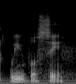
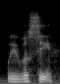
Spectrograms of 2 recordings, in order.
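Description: First: Soft repeat to himself; quiet. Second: Said in the usual way. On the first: Real, not acted. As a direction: mutter it under the breath.

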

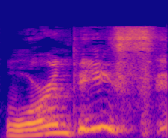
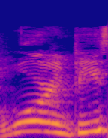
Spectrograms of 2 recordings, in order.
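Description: First: Slow, rising, defiant name-drop; deadpan answer. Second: Higher, disbelieving question on War and Peace; incredulous. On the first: Layla answers Will's question with a slow, defiant name. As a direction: drop the name slowly like a challenge. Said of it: "And she goes". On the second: Will hears who her date is, in shocked disbelief. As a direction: repeat the name in shocked disbelief. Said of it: "he's like". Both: Acted.

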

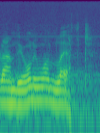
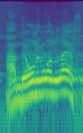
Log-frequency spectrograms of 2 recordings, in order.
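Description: First: Said in the usual way. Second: Higher and louder, crying out in despair; anguished outcry, much higher and louder; desperate cry. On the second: Retold or imitated. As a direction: throw the complaint up to heaven. Elijah's lament repeated.

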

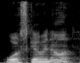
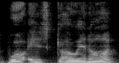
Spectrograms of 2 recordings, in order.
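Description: First: Said in the usual way. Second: What is going on drawn out high and slow; slow, higher exasperated What is going on; stress on What. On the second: Shown as a demonstration. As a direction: stretch What is going on, leaning on What.

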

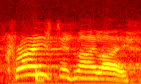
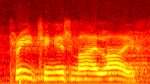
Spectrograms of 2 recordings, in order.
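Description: First: "Christ" leaned on, the whole line slowed; slow down and hit "Christ"; stress on Christ. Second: Said in the usual way. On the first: Acted. Answering the quote, slow with "Christ" stressed. Counters the quote with his own.

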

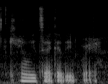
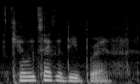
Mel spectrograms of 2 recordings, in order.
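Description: First: Softer, settling repeat; soothing softer ask; calm and soft. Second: Said in the usual way. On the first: Shown as a demonstration. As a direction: ease them down gently.

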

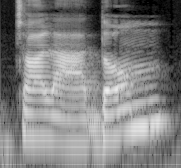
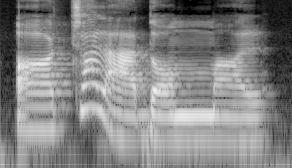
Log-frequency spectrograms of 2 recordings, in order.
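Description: First: Családommal broken as családom, pause, mal; családommal with held m, then separate ending; split at suffix. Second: Said in the usual way. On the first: Shown as a demonstration. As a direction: say családommal in two parts, first part rising. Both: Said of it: "Esa es la regla con consonantes".

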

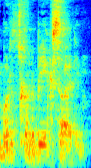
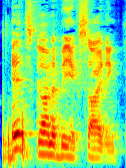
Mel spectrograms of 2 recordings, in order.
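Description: First: Soft unvoiced whisper. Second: Said in the usual way. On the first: Shown as a demonstration. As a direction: breathe it as a whisper. Whispered, then repeated aloud.

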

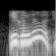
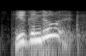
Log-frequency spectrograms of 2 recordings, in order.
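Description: First: Soft reassuring repeat. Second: Lifted encouragement. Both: Shown as a demonstration.

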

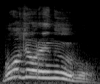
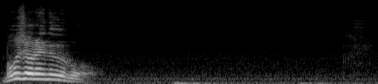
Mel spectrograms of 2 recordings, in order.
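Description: First: ボジョレ・ヌーボー said briskly and higher, Kansai peak on ョ then falling; quick Kansai. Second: ボジョレ・ヌーボー stretched very slowly in a Kansai lilt, peak on ョ; slow Kansai-style ボジョレ・ヌーボー; drawn-out Kansai. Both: Shown as a demonstration. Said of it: "これでもこうですよね、関西弁".

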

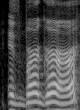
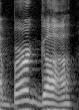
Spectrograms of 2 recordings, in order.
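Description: First: "burger" slow, both R's sounded; "burger" with hard R. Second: "burger" said slowly as "burga"; mock the dropped R in burger; "burger" without the R. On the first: Retold or imitated. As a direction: correct it to a full burger. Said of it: "that accent is thick". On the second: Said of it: "He's like".

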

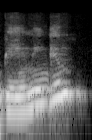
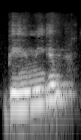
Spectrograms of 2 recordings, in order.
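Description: First: Said in the usual way. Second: Put-on Birmingham accent. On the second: Shown as a demonstration. Commentator showing his Birmingham accent on the town's name, Brummie. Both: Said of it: "that's my Birmingham accent".

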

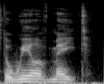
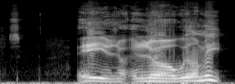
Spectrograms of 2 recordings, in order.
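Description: First: Said in the usual way. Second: Loud hammed-up character bit call; Scorch. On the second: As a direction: belt out a bit title in a put-on voice. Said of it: "Scorch's old bit".

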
